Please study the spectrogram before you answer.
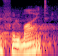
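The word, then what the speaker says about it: Fulbright: été créer les bourses full bright comme ça se prononce en anglais full bright ce sont des bourses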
